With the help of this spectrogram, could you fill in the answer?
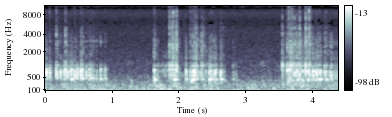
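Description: Fingertips scratch and flick the plastic bristles of a plastic paddle hairbrush with a black cushion. Quick, dry plastic clicks and rattly ticks come in bursts, with a quieter scratchy patch in the middle. The ticks cut off almost at once with no ring.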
